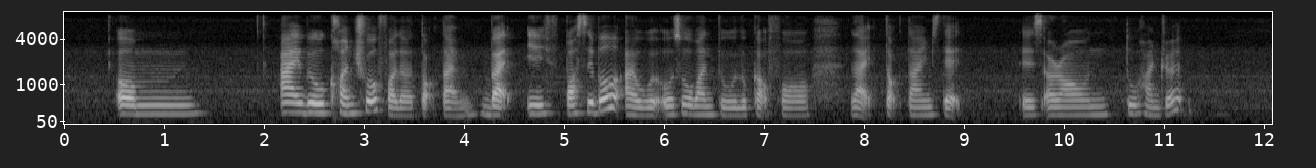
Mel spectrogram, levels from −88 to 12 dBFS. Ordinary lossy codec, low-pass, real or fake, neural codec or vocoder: none; 7.2 kHz; real; none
